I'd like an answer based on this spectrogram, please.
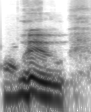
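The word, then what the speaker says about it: Wu: The fact it says Woo, but it's spelled as W-U.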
